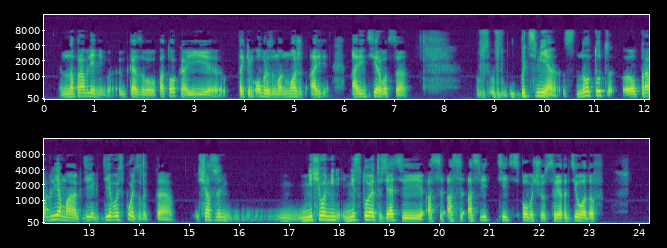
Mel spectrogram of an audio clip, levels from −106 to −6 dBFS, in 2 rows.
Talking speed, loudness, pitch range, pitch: 90 wpm, -20 LUFS, 115-145 Hz, 125 Hz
